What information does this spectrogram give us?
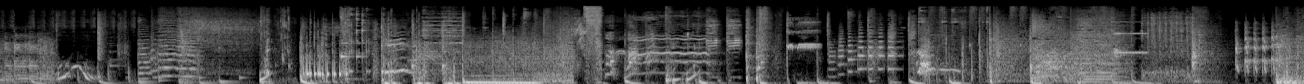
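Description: An ice-cold 20-ounce Pepsi bottle is opened and poured in an advert, with bright glassy clinks and crackles running busily and loudly throughout.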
